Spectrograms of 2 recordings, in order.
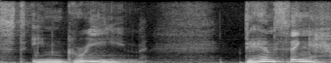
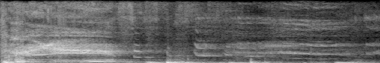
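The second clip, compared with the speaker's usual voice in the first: squealing burst of laughter; high shrieking laugh. Real, not acted. Breaks up mid-story.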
